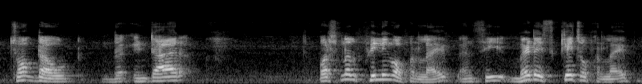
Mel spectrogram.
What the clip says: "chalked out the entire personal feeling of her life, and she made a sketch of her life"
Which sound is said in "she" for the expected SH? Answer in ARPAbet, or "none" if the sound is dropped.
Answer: S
